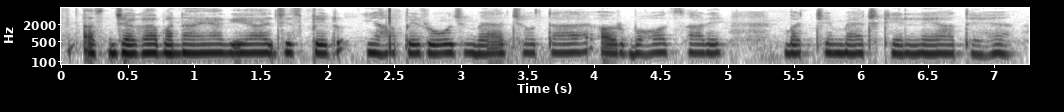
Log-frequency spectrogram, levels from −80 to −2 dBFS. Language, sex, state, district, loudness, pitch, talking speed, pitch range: Hindi, female, Bihar, Lakhisarai, -20 LUFS, 200 Hz, 175 wpm, 195-205 Hz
